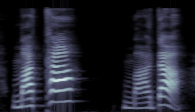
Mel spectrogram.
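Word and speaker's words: また: 정확하게 확인해 두셔야 되겠죠 자 이번에는 마타마다 발음 조심하셔야 되죠 마타는 다시 또 자 마다는 아직 자 마타 아이 마시타 또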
